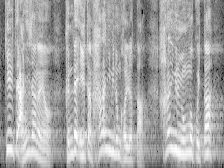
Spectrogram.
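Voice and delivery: ordinary delivery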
